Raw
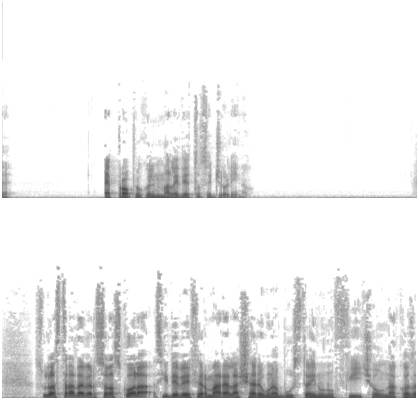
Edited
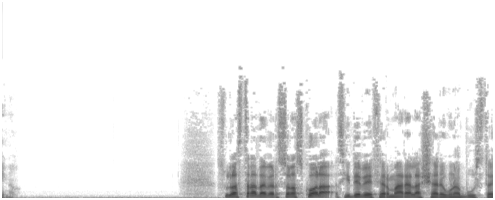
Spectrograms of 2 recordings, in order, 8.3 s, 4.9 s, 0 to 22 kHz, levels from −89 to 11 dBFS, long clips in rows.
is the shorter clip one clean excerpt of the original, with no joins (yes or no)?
yes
